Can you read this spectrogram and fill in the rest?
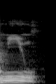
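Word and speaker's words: μ: 16c ini namanya di ini dibaca Miu dibacanya yang dibacanya Miu Terus eh apa namanya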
